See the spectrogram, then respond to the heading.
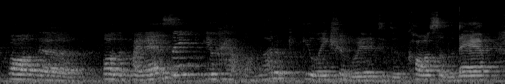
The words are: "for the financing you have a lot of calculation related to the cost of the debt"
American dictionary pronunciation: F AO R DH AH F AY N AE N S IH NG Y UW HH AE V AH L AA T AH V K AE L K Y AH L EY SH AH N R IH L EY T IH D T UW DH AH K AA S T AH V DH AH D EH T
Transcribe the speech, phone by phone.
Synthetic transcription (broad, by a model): F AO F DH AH F AY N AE N S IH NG Y UW HH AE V AH L AA T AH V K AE K Y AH L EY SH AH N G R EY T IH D T UW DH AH K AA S AH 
